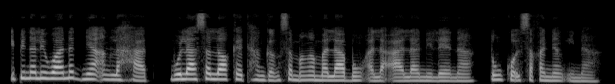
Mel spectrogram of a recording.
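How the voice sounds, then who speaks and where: A woman's voice: mid-range voice, fairly quick, darkish tone, no echo, clean studio sound. A woman reading a scripted dramatic story as its narrator.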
